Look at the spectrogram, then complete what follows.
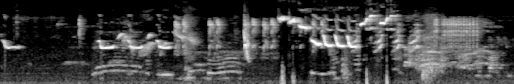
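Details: Brown-chested jungle flycatcher singing a fight-provoking lure song: slurred whistles and chattering chips build into loud looping high phrases, ending in a harsh noisy burst, with a few sharp clicks.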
